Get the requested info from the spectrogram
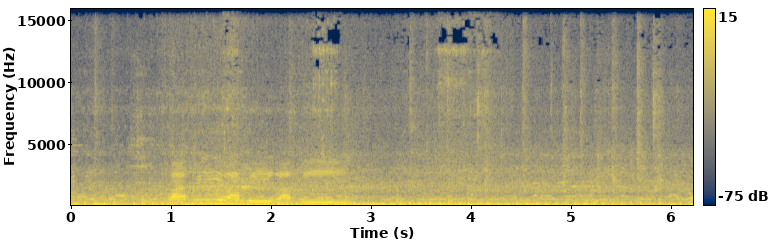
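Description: Busy market crowd: people talking, with one voice calling out clearly about a second in, over the low rumble of a motorbike engine running close by, loudest in the first half.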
